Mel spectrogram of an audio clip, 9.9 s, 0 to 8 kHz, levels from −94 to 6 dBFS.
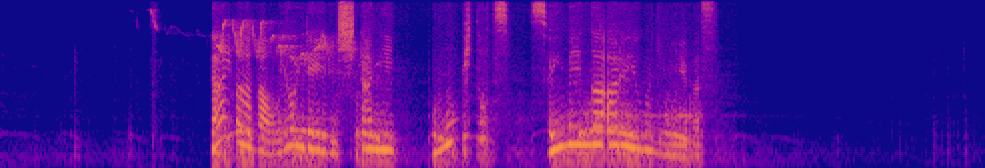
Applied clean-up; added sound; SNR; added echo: neural mask model RNNoise.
